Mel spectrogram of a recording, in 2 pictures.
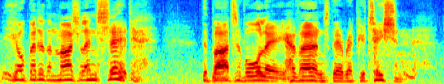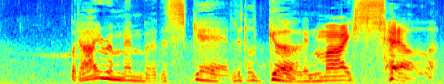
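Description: Game villain: a contemptuous army commander, highish hard-edged male voice, gravelly, faint noise behind. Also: slow pace, bright, forceful tone, exaggerated voice. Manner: contemptuous, theatrical. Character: sneering, cruel male military commander villain. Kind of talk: dramatic game dialogue.

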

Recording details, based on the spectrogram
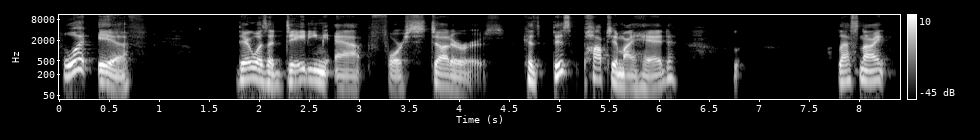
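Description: A man's voice: mid-range voice, big pitch swings, takes it slowly, long pauses, pushed and bright. A man hosting a podcast interview, playful and laughing at his own questions, with an occasional stutter. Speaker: podcast host.

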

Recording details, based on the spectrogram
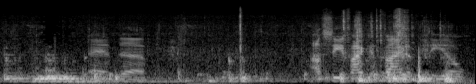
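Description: A folksy man talks to a boat-mounted camera at dusk, winded and excited after a fight with a fish. His voice sits at an ordinary middle pitch and he rambles with plenty of filler words. Heavy wind and lapping water roar over the open-air recording. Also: slow. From Illinois, USA. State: out of breath. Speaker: fishing channel host. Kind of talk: casual outdoor vlog talk. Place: small boat on a lake outdoors at dusk. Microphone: action camera mounted in the boat. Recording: loud wind and water noise outdoors.

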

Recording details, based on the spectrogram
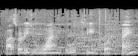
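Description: A man with an Indian accent presenting an informal software walkthrough in halting, repetitive, non-native English phrasing. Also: mid-range voice, vocal fry. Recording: noisy home-made screen recording.

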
